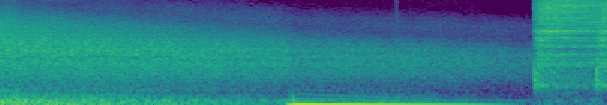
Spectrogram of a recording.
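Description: Electronic dance music in a DJ mix. The track fades down as its treble dies away, then a deep sub-bass boom with a falling tone comes in about two seconds in and decays. The sound drops out briefly and the next track cuts in near the end.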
